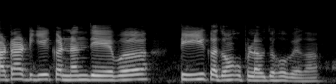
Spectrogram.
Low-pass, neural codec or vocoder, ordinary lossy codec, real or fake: 7.2 kHz; none; none; real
